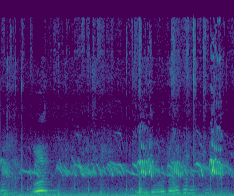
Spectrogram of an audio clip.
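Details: Chickens chirping with a hen nearby: a run of high, wavering peeps, broken by a louder, lower, harmonic cluck early on and several sharper squeaks later.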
